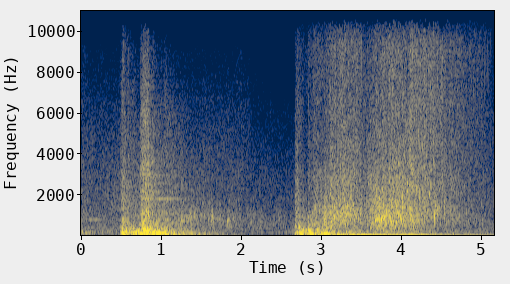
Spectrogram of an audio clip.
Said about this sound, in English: Yes, but I look at the filigree I inscribed on the barrel. Well, that do look quite appealing. Very well. Fire the cannon, and nobody look at it.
